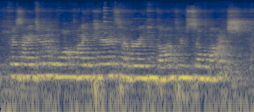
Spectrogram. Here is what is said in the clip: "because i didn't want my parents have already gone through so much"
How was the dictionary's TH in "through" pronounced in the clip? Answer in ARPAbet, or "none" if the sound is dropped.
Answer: TH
